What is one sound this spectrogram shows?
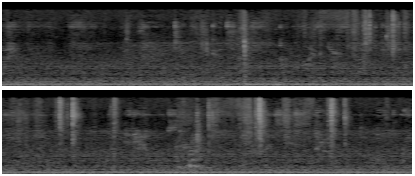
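Trading cards tap and slide under gloved hands.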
